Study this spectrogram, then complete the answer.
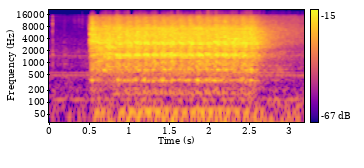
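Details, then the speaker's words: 1999 Toyota 4Runner with rough idle and cylinder misfire code (misfired only when hot): starter spins about two seconds but engine never fires, because the PCM was left unplugged. "okay we're not starting yet and that's because I didn't plug the PCM back in"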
